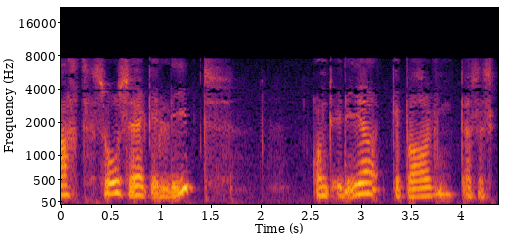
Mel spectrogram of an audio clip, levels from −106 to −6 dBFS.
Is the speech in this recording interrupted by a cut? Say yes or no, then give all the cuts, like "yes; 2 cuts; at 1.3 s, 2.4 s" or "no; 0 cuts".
no; 0 cuts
